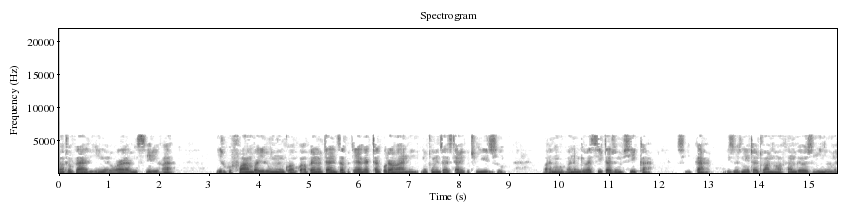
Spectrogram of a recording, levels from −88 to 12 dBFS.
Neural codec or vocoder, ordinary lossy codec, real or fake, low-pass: codec, 16 kHz, 4.8 kbps, FACodec; MP3, 24 kbps; fake; 7.2 kHz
